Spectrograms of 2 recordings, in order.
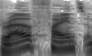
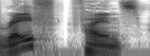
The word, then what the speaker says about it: Ralph Fiennes: Ich wurde äh, von Tony, äh, schönen Gruß an Tony, hingewiesen, dass Ralph Fiennes um Gottes Willen nicht so heißt, sondern Rafe Fiennes heißt.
